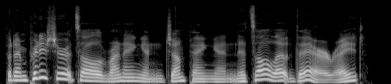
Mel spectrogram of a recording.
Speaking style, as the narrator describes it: Annabelle laughed

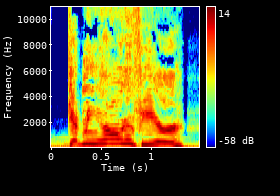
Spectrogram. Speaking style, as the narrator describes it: he screamed

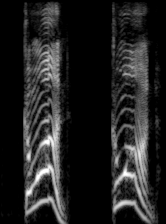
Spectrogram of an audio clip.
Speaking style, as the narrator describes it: But the people cried

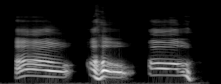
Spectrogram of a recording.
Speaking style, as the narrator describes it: moaned Delaney

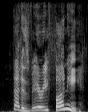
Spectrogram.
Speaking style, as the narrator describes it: exclaimed little Ida, with glee

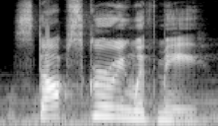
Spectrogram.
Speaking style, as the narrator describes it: shouted towards the door

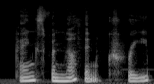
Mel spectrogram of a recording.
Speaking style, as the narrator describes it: She whispered

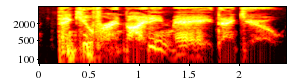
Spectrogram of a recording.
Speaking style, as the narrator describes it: Denise whispers

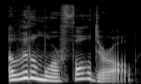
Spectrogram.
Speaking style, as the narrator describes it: exclaimed Mr

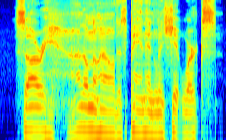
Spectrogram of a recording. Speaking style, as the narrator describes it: Duncan replied wearily

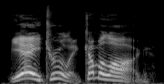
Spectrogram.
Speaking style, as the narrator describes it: said Will Stutely, gruffly

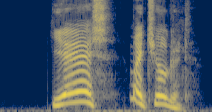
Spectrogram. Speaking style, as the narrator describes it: I cried

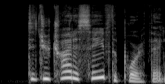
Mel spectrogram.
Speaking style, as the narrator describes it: asked Laura earnestly

